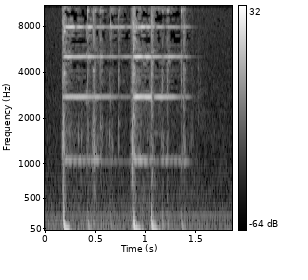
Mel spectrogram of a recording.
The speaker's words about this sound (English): The bell. See, when you listen carefully, that's not the surf machine, and it's not this bell. No, it's my telephone.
